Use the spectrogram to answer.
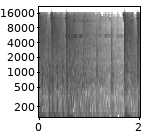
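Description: Rapid machine pistol gunfire in a video game: fast, loud bursts of shots with heavy low thumps, a brief lull with lighter pops, then another burst.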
